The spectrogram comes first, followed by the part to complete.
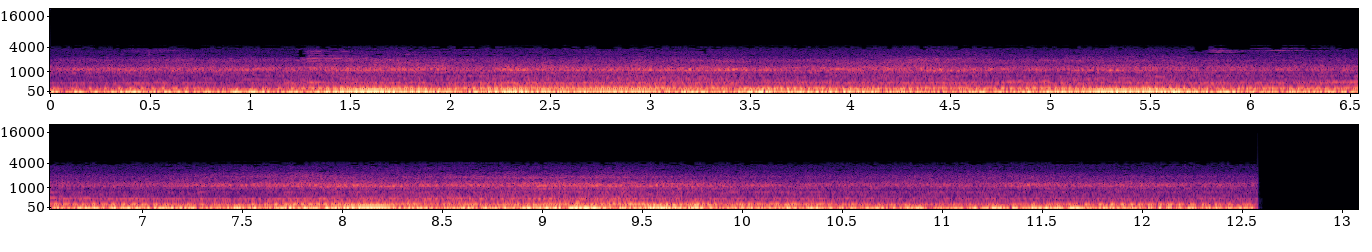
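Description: Motorcycle engine running at low speed in traffic, with wind rumbling on the camera microphone in heavy low gusts a few times.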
